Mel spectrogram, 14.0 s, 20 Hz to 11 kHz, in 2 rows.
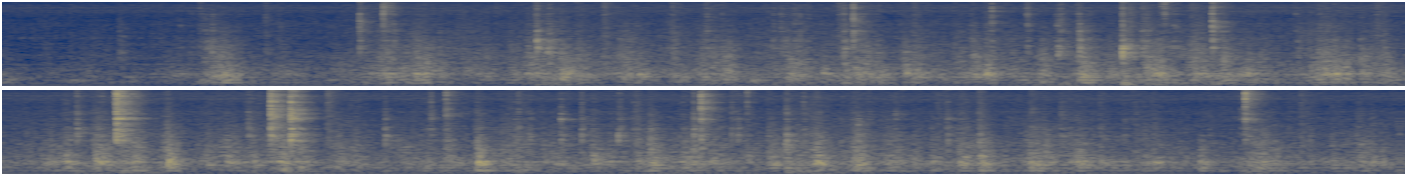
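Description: Beko WMY 71483 LMB2 front-loading washing machine's drum starting to tumble about half a second in, with wet laundry sloshing and dropping in foamy wash water. A few sharp clicks stand out, two of them close together near the middle and one near the end.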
